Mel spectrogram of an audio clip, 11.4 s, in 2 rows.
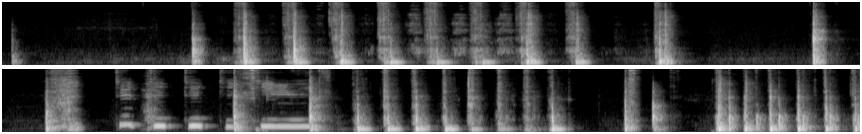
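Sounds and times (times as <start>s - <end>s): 
knife mincing garlic: 1.3s - 4.5s, 7.2s - 11.4s.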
